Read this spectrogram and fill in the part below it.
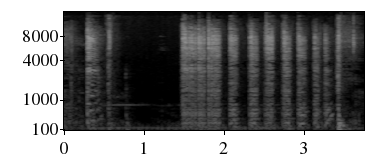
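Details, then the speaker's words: Audi A6 C6: quick dry creaks and squeaks with each clutch pedal stroke, heard in the quiet cabin; the squeak comes from somewhere on the cabin side. "всем доброго времени суток столкнулся с такой проблемой что начал скрипеть педаль сцепления автомобиль audi a6 c6"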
